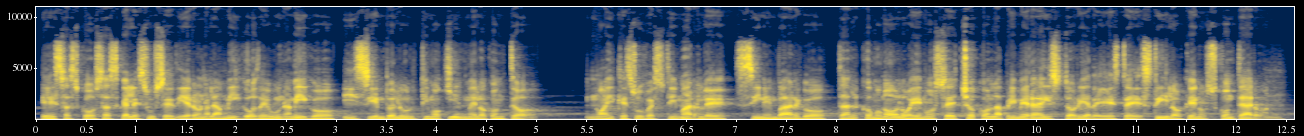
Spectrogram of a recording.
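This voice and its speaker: A man narrating a horror story in a measured, solemn way. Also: a bass voice, a little mellow, long reverb tail, dull audio.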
